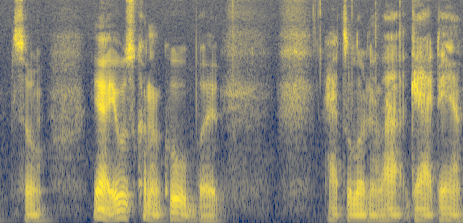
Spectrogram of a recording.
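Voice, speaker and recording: A man speaks with a very deep, low pitch and vocal fry. His pace is moderate and his intonation fairly even. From Congo. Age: 20s. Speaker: podcaster. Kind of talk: casual monologue.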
